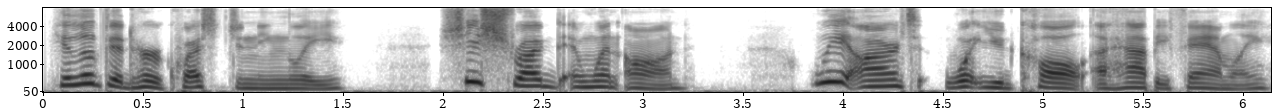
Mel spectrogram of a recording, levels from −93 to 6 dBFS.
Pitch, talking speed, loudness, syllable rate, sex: 190 Hz, 175 wpm, -17 LUFS, 5.5 syllables/s, female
